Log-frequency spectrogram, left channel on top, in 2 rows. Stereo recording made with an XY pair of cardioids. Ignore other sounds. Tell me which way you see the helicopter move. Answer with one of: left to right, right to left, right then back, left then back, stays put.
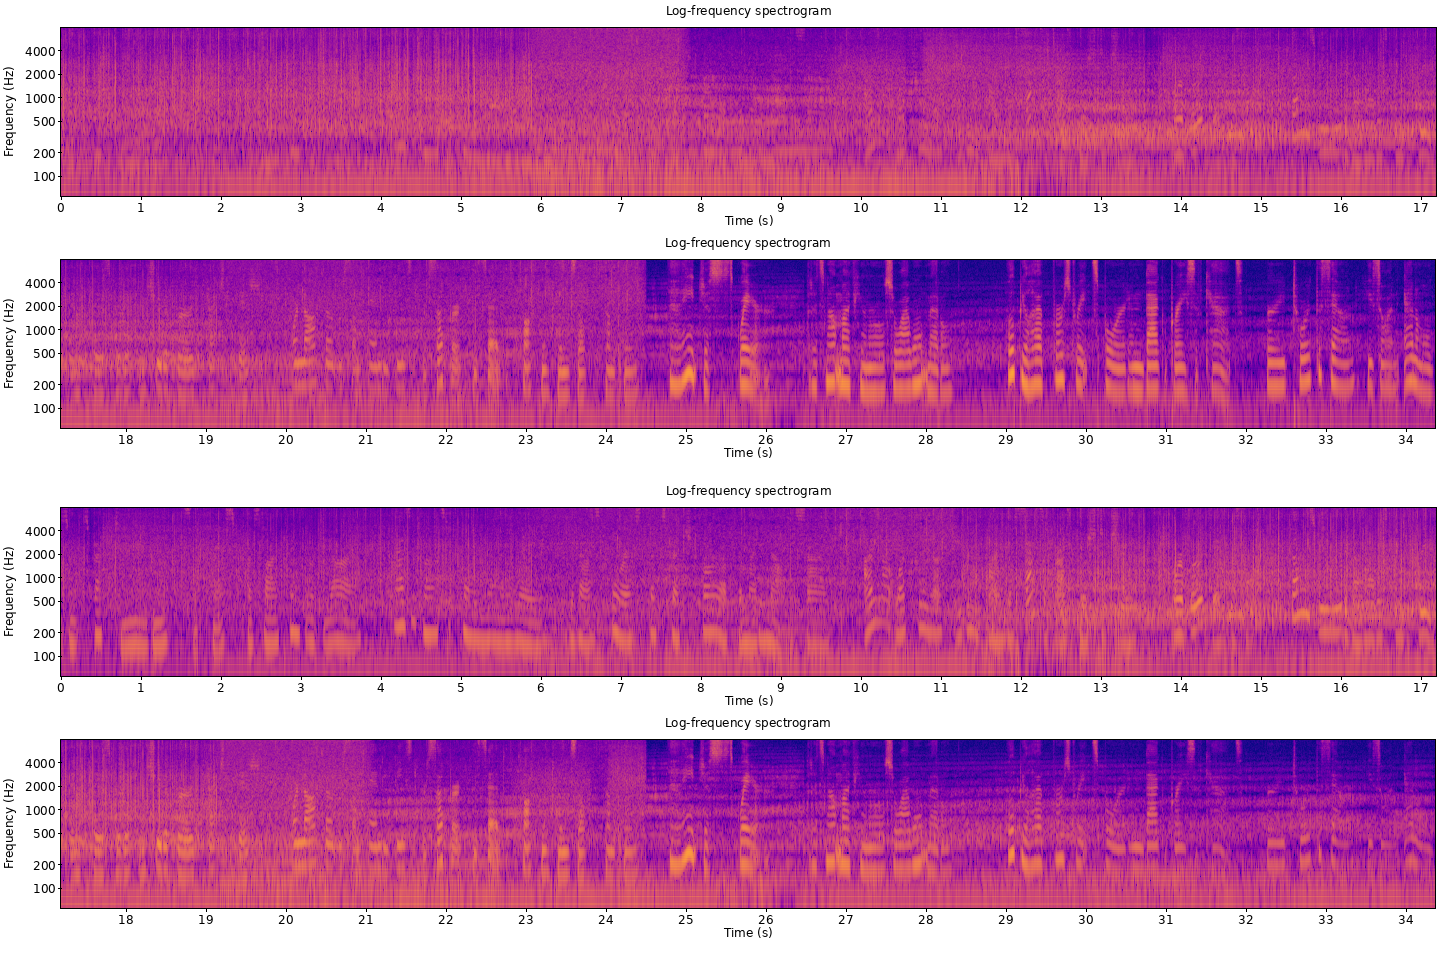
left to right.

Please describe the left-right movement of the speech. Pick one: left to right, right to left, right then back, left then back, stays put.
right to left.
